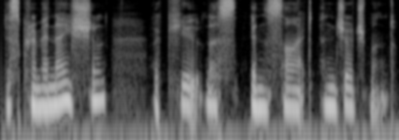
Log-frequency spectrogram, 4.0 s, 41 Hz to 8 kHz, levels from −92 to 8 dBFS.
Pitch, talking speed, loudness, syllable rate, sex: 155 Hz, 75 wpm, -22 LUFS, 4.2 syllables/s, male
